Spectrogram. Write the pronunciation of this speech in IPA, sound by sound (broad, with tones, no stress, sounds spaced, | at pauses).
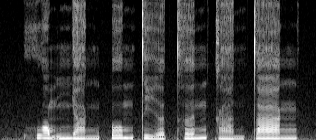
h w ɔ̰˧˨ m ɲ a̤˨˩ ŋ ʔ o˧ m t̪ i˧˩ ə̯ t̪ʰ ə˨˦ n k a̤˨˩ n t̪ a˧ ŋ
